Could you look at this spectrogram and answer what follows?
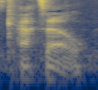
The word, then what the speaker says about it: Castel: This is really, really boring for everyone, but we have a parish in Guernsey spelt Castel, which we pronounce Catel.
